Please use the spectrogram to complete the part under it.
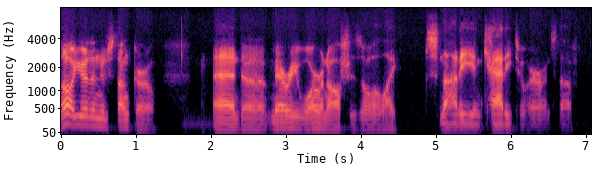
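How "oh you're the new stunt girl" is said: ordinary talk, nothing marked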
